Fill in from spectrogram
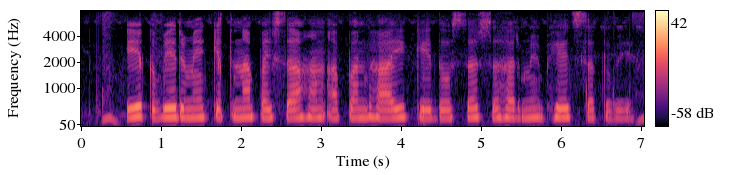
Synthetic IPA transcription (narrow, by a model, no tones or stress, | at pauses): eːkbeɾmẽkɪt̪napəɪsaɦəməpənbʱaːiked̪oːsəɾsəɦəɾmẽbʱeːd͡ʒsəkbeː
